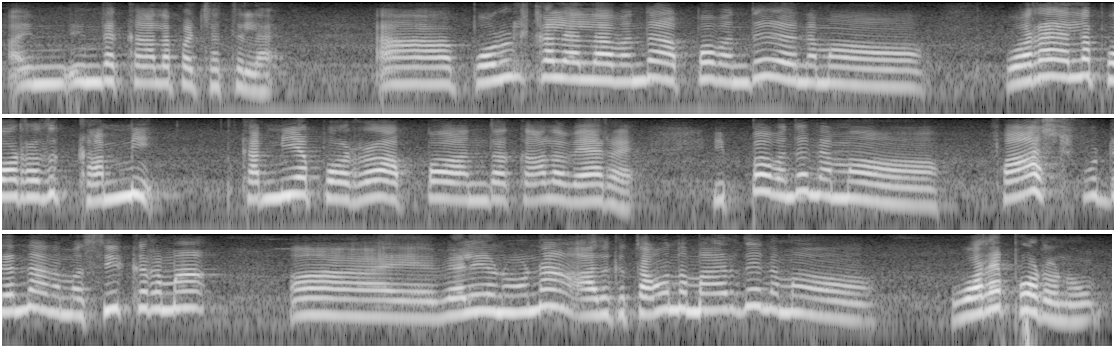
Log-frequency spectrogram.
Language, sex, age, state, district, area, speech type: Tamil, female, 45-60, Tamil Nadu, Coimbatore, rural, spontaneous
